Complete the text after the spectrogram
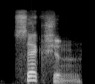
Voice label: "section", British

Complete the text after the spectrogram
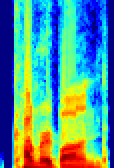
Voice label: "cummerbund", American

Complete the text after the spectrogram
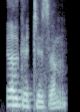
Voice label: "ergotism", Indian

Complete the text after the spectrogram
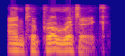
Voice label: "Antipruritic", British

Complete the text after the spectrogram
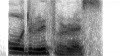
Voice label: "odoriferous", Indian

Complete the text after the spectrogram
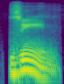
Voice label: "zein", American

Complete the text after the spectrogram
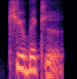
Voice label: "cubical", Indian

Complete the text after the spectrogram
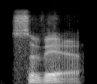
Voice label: "severe", British

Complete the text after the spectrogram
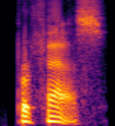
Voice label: "profess", American

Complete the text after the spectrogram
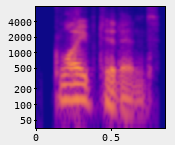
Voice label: "Glyptodont", American

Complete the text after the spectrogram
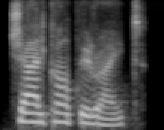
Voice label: "chalcopyrite", Indian

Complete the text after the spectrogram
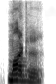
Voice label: "model", Indian

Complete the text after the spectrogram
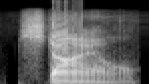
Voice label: "style", American

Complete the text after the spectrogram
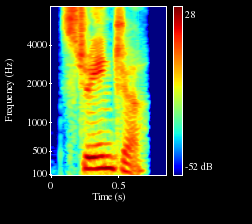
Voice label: "stranger", Indian

